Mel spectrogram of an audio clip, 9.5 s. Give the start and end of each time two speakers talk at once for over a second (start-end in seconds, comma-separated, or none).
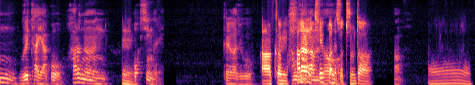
5.5-6.8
